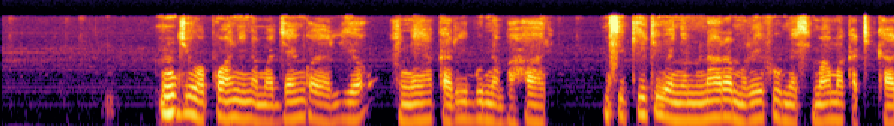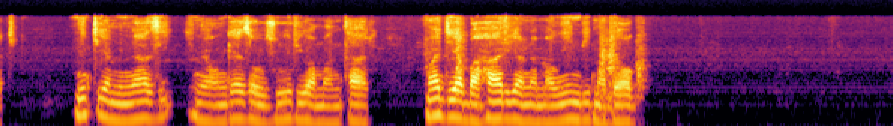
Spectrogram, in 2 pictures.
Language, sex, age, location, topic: Swahili, male, 36-49, Mombasa, government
